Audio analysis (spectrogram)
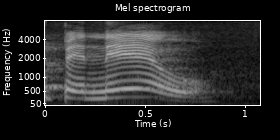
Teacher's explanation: o E é forte, o U é fraco. O U vai ser uma semivogal, também tem um ditongo.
